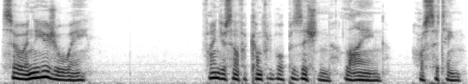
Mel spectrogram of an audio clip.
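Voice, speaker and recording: A man guiding a meditation, speaking softly and calmly, some phrases nearly whispered. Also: lowish voice. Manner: soft-spoken, calm and unhurried, with breathy near-whispered phrases. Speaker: meditation guide. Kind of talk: slow guided meditation.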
